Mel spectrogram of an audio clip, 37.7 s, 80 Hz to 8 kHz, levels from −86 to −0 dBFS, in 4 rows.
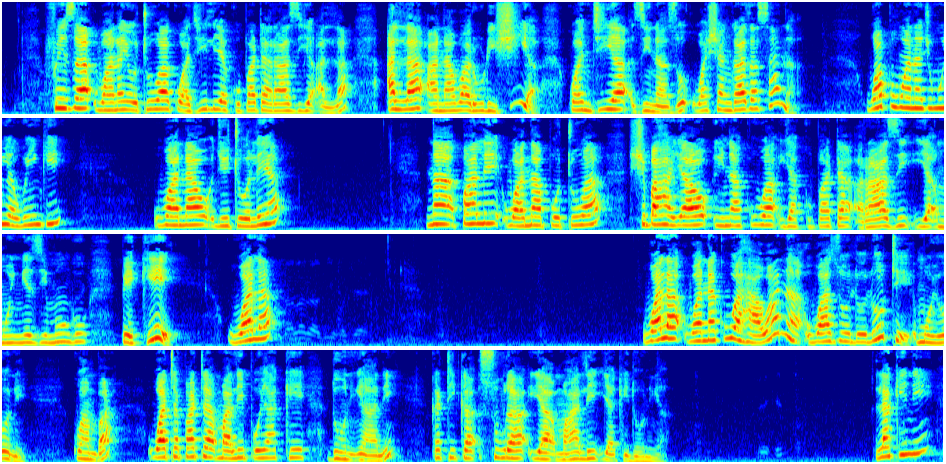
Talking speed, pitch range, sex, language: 80 wpm, 145-235 Hz, male, Swahili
